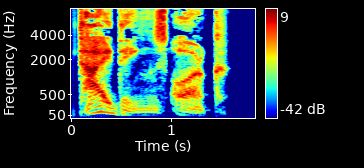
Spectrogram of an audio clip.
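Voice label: Hello, Vo; Morrowind GOTY GOG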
